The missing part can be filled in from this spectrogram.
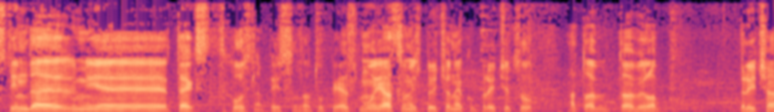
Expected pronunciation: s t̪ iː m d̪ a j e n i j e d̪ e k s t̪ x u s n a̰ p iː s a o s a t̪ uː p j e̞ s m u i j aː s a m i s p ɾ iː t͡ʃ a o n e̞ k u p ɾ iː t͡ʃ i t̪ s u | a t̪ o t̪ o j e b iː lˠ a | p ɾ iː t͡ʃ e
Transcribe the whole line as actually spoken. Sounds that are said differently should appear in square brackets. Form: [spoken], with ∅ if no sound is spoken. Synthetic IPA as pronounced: s t̪ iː m d̪ a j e [m] i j e [t̪] e k s t̪ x u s n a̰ p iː s a o [z] a t̪ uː p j e̞ s m u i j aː s a m i s p ɾ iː t͡ʃ a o n e̞ k u p ɾ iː t͡ʃ i t̪ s u | a t̪ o t̪ o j e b iː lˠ a | p ɾ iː t͡ʃ [a]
